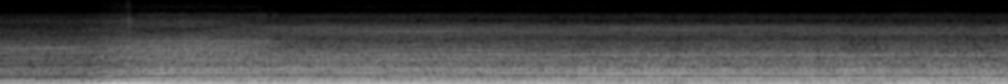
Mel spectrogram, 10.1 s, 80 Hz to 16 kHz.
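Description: A 2001 Chevy 3500 dump truck running while its hydraulic hoist tips up the loaded dump bed. The pitch rises about a second in and then holds steady.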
